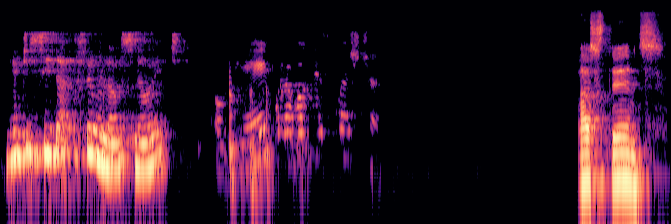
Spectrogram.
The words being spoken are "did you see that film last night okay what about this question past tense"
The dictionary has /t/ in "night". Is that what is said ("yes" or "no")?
yes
